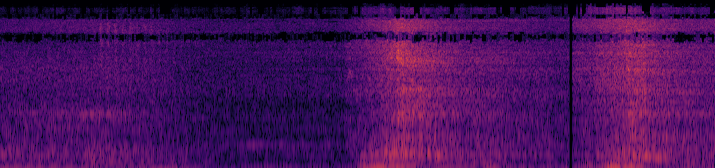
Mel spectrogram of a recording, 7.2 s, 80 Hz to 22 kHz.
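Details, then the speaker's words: Ford Focus ST Mk3 estate engine revved during restoration: two quick throttle blips climb and fall cleanly over a steady idle, lots of chatter; sounds healthy, normal revving. "oh yeah yes people doesn't she sound good lots of chatter as they say"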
